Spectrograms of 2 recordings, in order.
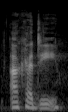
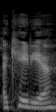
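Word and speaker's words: Acadie: Say it in French. Akadi. I repeat the unfamiliar pronunciation. Akadi, putting the emphasis in different places than the English Acadia I'd been using.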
